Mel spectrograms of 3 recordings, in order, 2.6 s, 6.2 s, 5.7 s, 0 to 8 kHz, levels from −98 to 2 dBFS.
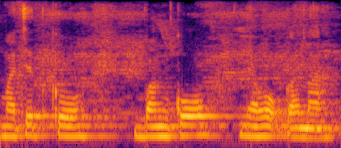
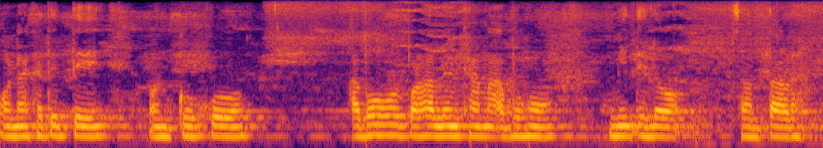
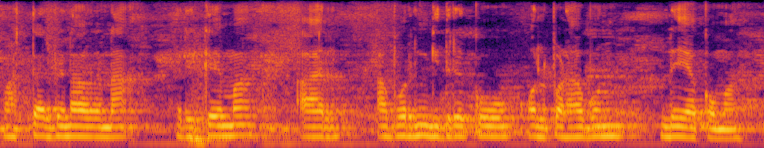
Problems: constant background noise, echo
